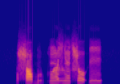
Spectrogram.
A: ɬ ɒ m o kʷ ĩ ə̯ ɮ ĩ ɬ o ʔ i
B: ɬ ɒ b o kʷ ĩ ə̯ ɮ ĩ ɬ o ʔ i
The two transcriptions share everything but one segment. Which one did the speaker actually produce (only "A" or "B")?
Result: B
